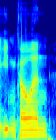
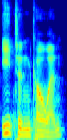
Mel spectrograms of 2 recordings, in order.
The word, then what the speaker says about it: Etan Cohen: it's not what yeah Etan Cohen I think that's how you say his name he is the writer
